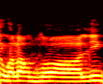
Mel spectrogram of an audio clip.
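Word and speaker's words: ولا الضالين: من الظلمات، یہ باقی دال کا ضاد کا تلفظ تھوڑا سا مشکل ہے انشاءاللہ تعالیٰ، یہ ضاد کا تھوڑا سا دقت کریں، ولا ضالین، دیکھیں ضا کہاں بعد نہ، ضا میں دیکھیں ولا ضالین کہیں گے تو کیا ہوتا ہے؟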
